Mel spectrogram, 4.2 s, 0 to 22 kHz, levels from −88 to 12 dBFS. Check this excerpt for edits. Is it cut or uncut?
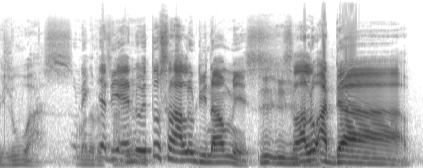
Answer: cut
